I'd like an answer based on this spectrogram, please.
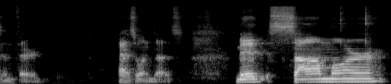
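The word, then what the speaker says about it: Midsommar: third as one does mid samar it's swedish not mid samar there you go you're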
